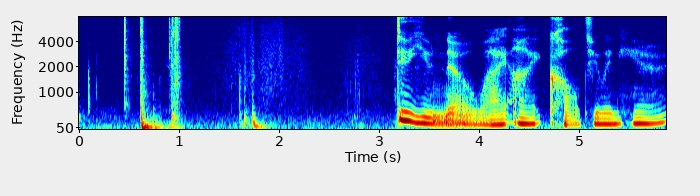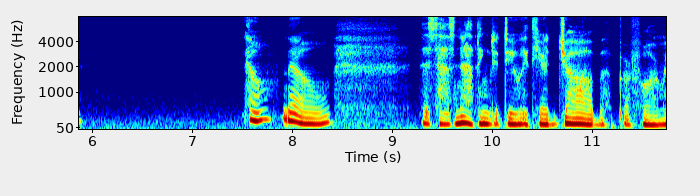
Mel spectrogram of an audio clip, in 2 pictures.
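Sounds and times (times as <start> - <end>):
door swinging shut: 0.0 - 2.1
sharp door latch click: 0.4 - 1.2
soft knocks of door settling: 0.5 - 2.0
speech: 3.2 - 6.0, 7.6 - 11.7.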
